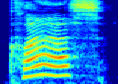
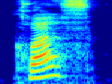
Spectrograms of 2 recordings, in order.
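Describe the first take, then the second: First: High, loud call to order; sharp teacher's call for attention; teacher calling the class. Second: A lighter, rising call to the class; stern teacher's rising call. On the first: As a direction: summon the class like a strict teacher. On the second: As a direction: call the class, a little less sharp. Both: Acted. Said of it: "said Miss Landers, the first grade teacher".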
